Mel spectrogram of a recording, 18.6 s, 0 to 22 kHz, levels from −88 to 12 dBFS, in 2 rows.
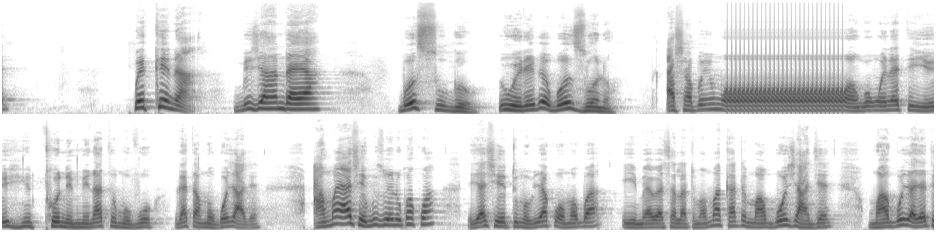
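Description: From 7.25 s to 8.45 s the speech locks into a system hang loop: the playback side stalled while the sound hardware kept replaying the same ring buffer. A 42.7 ms slice, which fits a 2048-sample buffer, repeats about 28 times at 23.4 Hz, giving a rapid machine-gun stutter. The waveform shows identical blocks tiled end to end, and the spectrogram shows a frozen frame repeating with vertical seams every 42.7 ms. Speech then resumes with essentially nothing skipped.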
